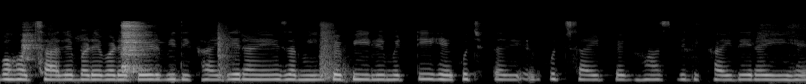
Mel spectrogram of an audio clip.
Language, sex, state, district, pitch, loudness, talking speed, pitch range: Hindi, female, Chhattisgarh, Sarguja, 220 Hz, -29 LUFS, 185 wpm, 220-225 Hz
